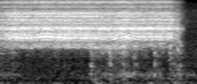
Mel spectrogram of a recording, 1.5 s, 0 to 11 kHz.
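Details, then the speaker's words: USA Trains F7 locomotive motor block, bench-run after extra grease on the drive gears over the main axles: an even high-pitched whir from motor and gears, smooth and free of grinding, a normal gear drive. "Okay, that sounds pretty good."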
